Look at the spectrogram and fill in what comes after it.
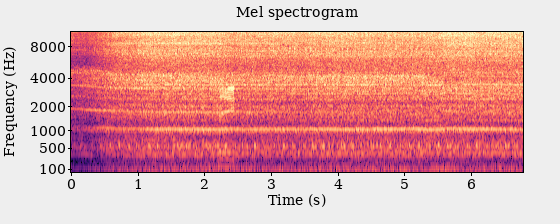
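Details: Comparison power steering pump with no problems, at idle: faint steady pump hum, no whine or groan rising above it, a healthy power steering pump.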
